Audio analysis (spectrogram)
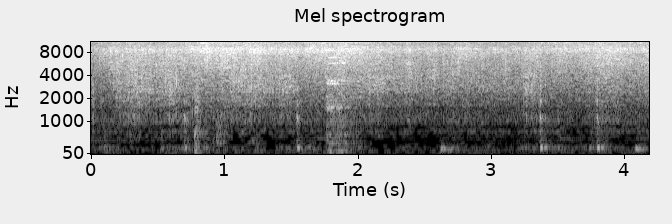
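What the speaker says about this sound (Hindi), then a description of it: "जब हम जिंजर गार्लिक पेस्ट को तेल में फ्राई करते हैं वेजिटेबल्स के साथ" Ginger garlic paste frying in oil with bell pepper and other vegetables over high heat, giving a loud, dense, continuous sizzle with faint stirring scrapes, close and with no voices.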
